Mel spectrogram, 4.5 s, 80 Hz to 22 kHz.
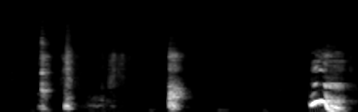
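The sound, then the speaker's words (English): Several short, sharp sniffs, a quick pair followed by a softer rustle, then more spaced-out sniffs as someone inhales the aroma of wet coffee grounds from a coffee roasted on June 3, about a month old. No talking. “Let's get some dry sniffs. I'm gonna get some wet sniffs in.”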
